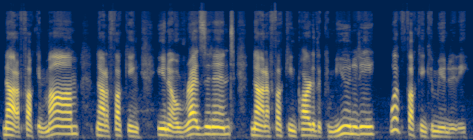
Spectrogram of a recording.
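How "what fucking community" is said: low bitter mutter. Real, not acted.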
